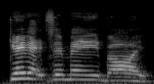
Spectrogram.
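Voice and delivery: very loud command; Grandma orders George, loud; bossy order. Acted. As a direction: demand the cup. Grandma demands.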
